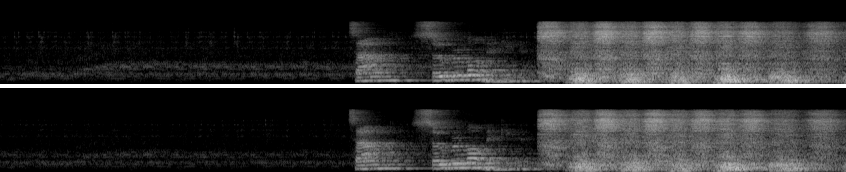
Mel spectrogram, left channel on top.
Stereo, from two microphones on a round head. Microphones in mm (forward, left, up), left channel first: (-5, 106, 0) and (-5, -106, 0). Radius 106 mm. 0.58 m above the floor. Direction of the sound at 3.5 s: 20° right (ahead or behind).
